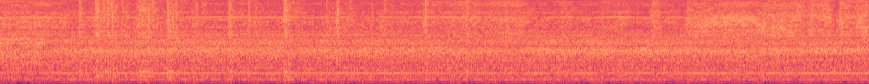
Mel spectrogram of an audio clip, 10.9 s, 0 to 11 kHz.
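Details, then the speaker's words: Panasonic MC-E468 vacuum with long crevice tool fitted, running after beater bar fix: steady strong motor roar with airy nozzle rush, no rattles or pitch dips; healthy strong suction. "now anyway let's let's uh turn it on and let's see if we get it sucked up whoa feel the suction on that"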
